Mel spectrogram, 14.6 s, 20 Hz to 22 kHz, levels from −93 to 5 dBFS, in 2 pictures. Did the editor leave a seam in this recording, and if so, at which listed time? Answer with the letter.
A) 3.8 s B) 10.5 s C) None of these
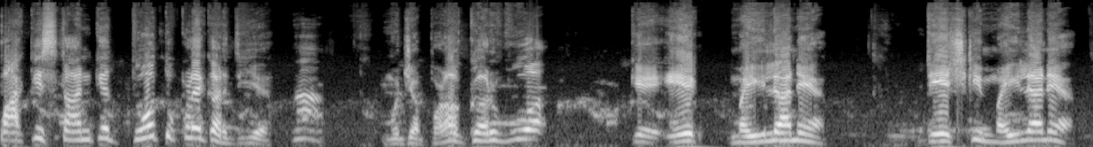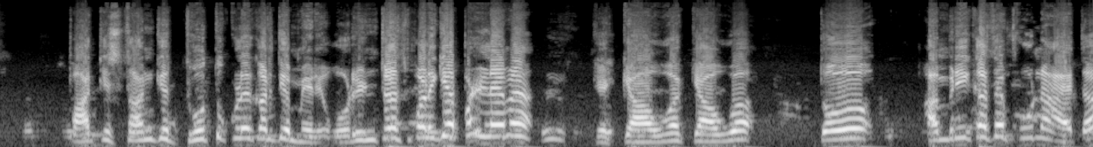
C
